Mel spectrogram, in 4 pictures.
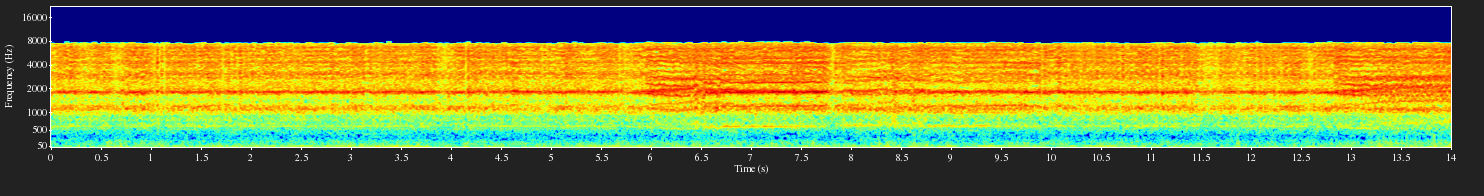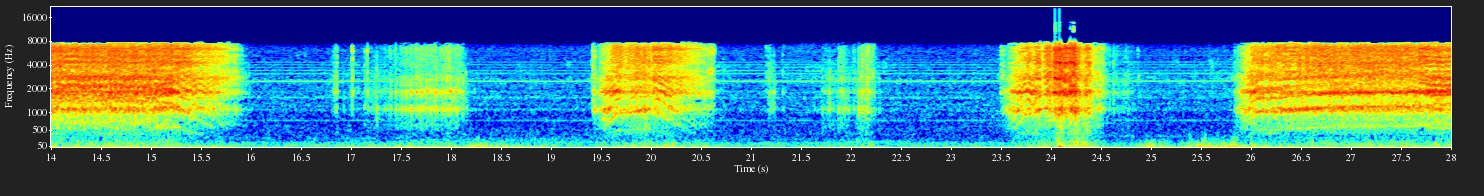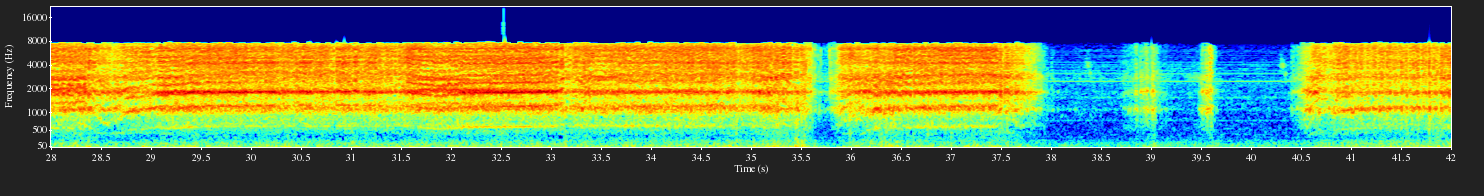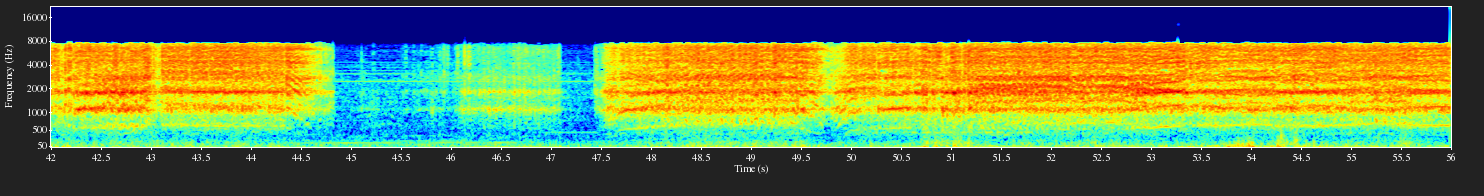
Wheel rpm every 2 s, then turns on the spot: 160, 160, 160, 160, 160, 160, 160, 110, 10, 30, 20, 20, 30, 140, 140, 160, 160, 130, 110, 0, 100, 160, 50, 20, 140, 140, 160, 160.
16-18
